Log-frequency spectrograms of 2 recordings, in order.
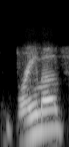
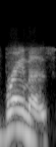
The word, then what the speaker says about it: Brahmas: reason they went with bramas their pronunciation of it spelled exactly the same but they chose bremas and that's always been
